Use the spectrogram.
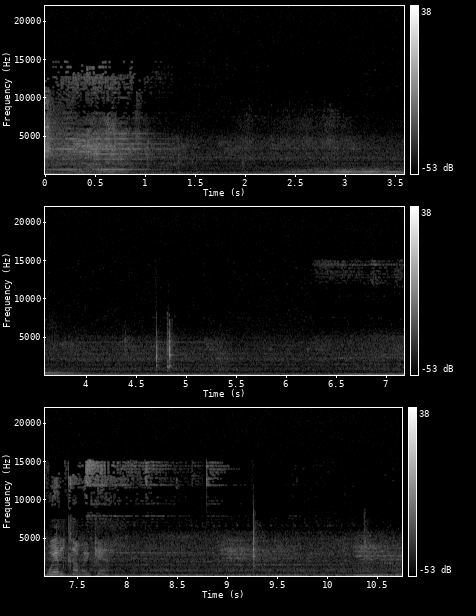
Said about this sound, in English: There's another bus or car or something.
